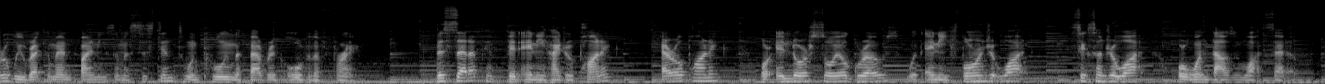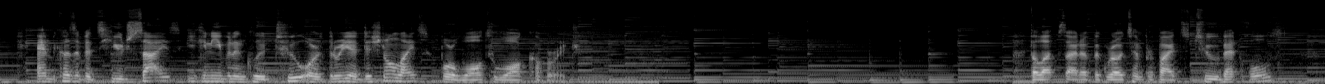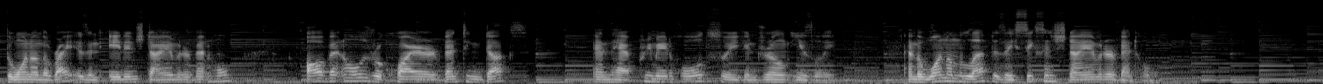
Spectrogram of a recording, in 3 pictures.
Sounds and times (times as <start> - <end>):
Speech: 0.0 - 3.6, 4.4 - 13.0, 13.6 - 19.2, 23.5 - 28.9, 29.5 - 31.8, 32.4 - 34.9, 35.5 - 38.2
Music: 0.0 - 39.7.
